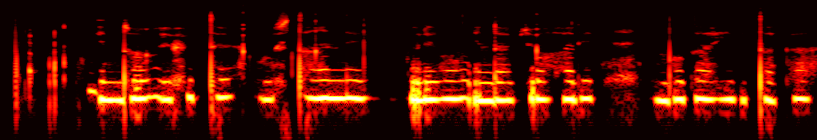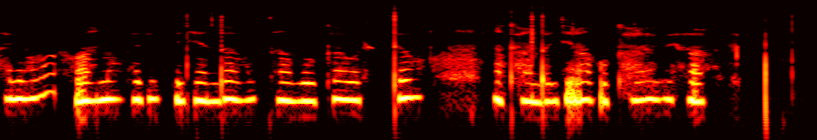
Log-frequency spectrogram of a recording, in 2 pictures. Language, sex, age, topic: Kinyarwanda, female, 25-35, government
